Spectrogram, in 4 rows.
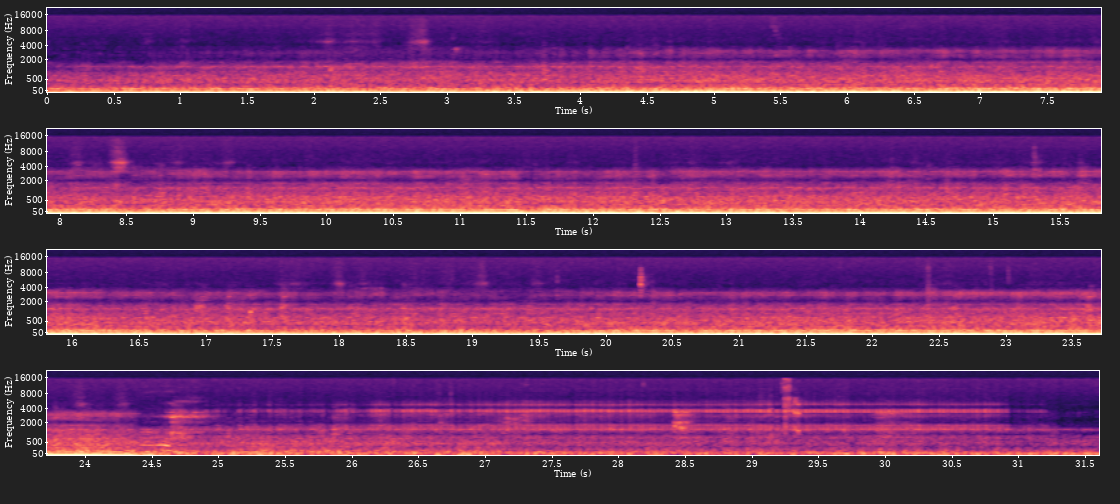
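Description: Car engine and road rumble heard from inside the cabin while driving slowly down a street. The rumble is steady, then drops sharply about 24 seconds in as the car slows.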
